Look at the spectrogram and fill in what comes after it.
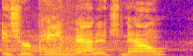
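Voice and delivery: mock, really condescending, patronising talking-down tone. Retelling what a nurse asked after surgery: imitating a condescending tone. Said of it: "really condescending".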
